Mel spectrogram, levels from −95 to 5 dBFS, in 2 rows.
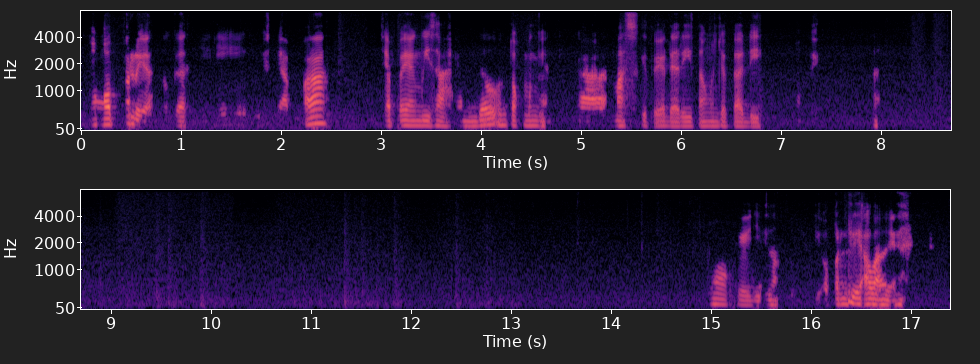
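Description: Speech suppressed in double talk appears first from 0.06 to 2.27 s: the level dips by up to roughly 25 dB over about a second and a half, likely because the echo canceller, hearing both sides at once, turned everything down. From 2.18 to 2.5 s the other side's voice leaks through faintly, far below the speech, likely as residual echo the canceller failed to remove. The same double-talk suppression returns at 3.62 to 5.38 s, then in shorter, shallower dips at 7.13 to 8.02 s and 8.88 to 8.94 s. At 13.58 to 13.79 s the background is gated by the echo canceller, dropping about 12 dB for a moment while the loudspeaker plays before recovering. From 14.95 to 17.27 s double-talk suppression again pulls the speech down sharply, and at 15.48 to 15.52 s a brief scrap of the other side's voice slips through.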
